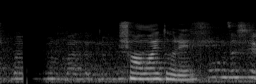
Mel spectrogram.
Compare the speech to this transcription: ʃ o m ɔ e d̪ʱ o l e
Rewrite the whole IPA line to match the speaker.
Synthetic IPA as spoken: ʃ ɔ m ɔ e d̪ʱ o ɾ e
